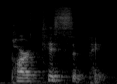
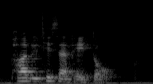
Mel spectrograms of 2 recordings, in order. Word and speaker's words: participate: Pronunciation, also pretty easy. Participate. Now this one may be difficult for Japanese speakers because it has a lot of hard consonant sounds and very few vowels. It's not participato.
